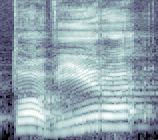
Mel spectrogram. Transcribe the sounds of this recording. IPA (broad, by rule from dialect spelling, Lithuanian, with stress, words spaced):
toː ˈʋʲiːroː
